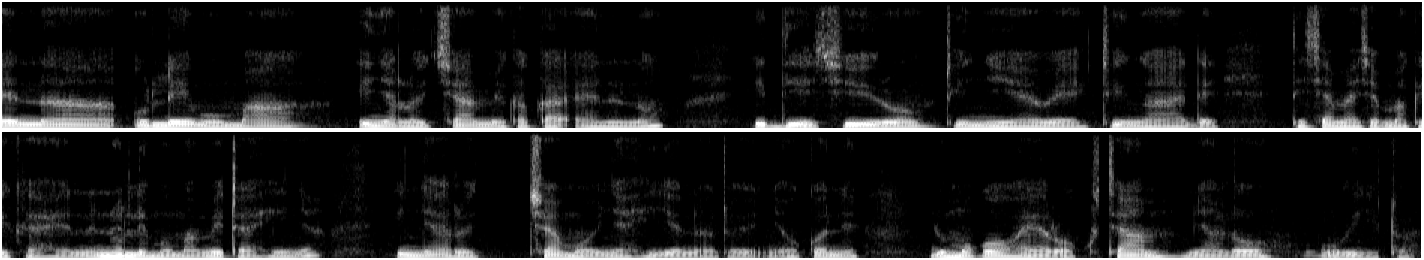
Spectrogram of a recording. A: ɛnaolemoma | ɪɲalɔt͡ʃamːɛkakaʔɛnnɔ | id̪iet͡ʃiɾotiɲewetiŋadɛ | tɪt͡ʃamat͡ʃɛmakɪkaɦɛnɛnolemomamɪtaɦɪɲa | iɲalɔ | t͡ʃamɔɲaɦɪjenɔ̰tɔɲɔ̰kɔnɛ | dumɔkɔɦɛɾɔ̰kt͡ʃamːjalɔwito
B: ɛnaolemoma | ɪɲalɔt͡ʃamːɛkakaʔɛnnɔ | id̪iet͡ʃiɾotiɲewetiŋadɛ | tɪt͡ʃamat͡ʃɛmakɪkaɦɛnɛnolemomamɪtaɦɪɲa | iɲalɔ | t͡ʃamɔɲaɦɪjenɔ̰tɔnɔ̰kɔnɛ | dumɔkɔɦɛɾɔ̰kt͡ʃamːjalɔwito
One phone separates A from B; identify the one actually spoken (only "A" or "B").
A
